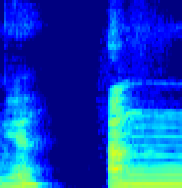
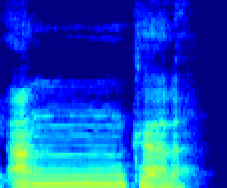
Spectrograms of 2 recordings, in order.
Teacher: karena makhrajnya jauh antara kaf dengan nun, maka dibacanya juga ang, ya.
